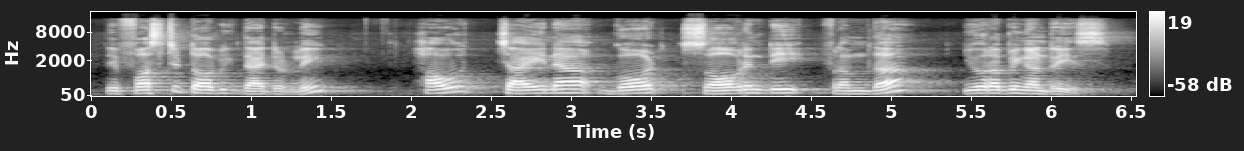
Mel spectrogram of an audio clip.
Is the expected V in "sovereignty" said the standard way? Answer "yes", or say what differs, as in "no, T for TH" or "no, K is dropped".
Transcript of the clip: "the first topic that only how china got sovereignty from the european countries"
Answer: yes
